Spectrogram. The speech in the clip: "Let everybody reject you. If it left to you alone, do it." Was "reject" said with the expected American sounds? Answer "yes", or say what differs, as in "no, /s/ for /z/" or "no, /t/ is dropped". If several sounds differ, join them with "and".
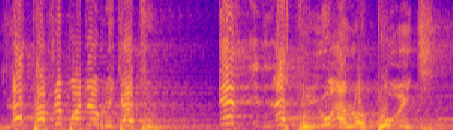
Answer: no, /k/ is dropped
